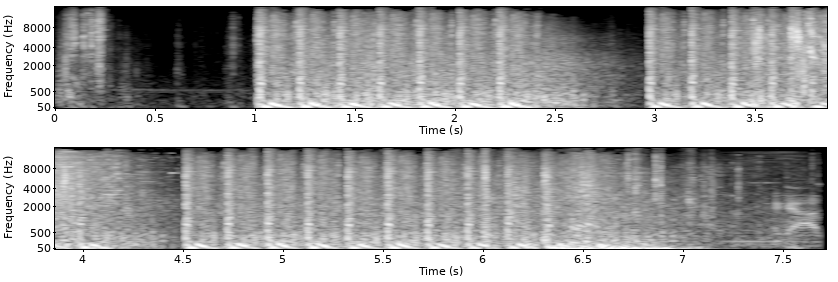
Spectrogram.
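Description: Rapid gunfire rattles in loud, sustained bursts.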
